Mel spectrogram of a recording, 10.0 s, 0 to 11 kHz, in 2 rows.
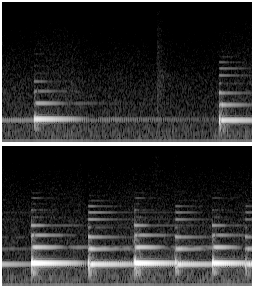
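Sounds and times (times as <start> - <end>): digital piano note: 0.0 - 1.7.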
